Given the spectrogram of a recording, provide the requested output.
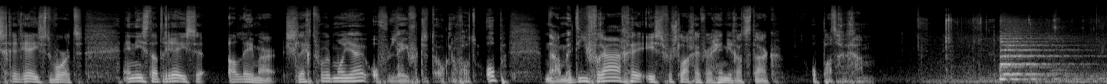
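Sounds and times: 
hiss: 0.0 - 11.0
speech: 0.1 - 8.8
electric car horn honking: 10.0 - 11.0.

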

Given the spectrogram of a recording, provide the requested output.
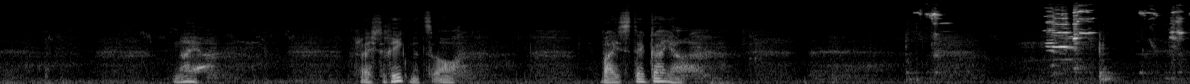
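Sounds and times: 
speech: 1.8 - 2.2, 3.6 - 4.8, 6.0 - 7.1
squeaking part that needs oil: 9.2 - 9.5, 10.4 - 11.8.

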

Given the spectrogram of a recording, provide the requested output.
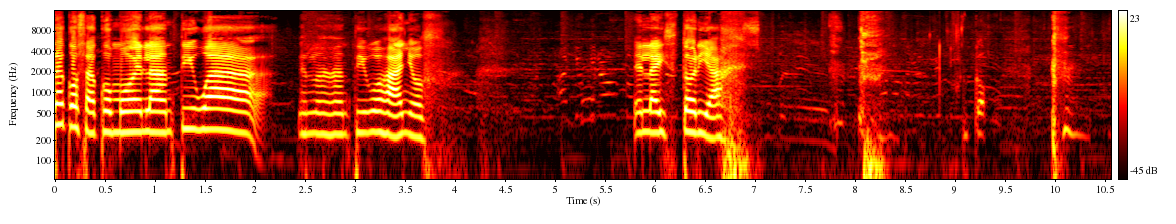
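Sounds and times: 
speech: 0.0 - 3.9, 5.8 - 7.0, 9.1 - 9.4
person coughing: 7.8 - 8.4, 10.0 - 10.4
throat clearing: 7.8 - 8.5, 10.0 - 10.4.

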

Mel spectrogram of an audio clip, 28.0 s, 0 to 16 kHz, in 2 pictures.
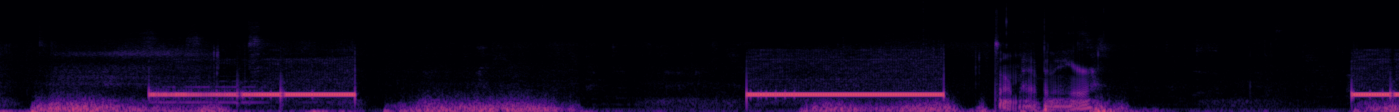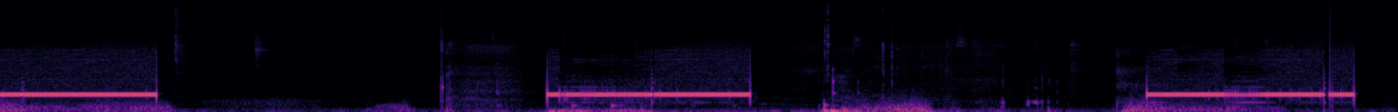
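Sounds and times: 
telephone ringing tone on the line: 1.4 - 3.6, 7.5 - 9.5, 13.5 - 15.6, 19.5 - 21.5, 25.5 - 27.6
person speaking: 10.0 - 11.2, 25.5 - 27.5.

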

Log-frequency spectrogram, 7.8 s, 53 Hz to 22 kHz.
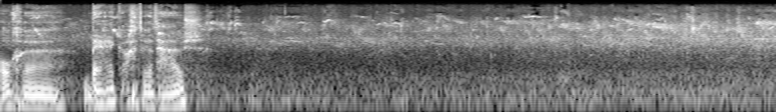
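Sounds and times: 
speech: 0.0 - 2.1
large flock of starlings twittering in the evening near a house: 0.0 - 7.7.

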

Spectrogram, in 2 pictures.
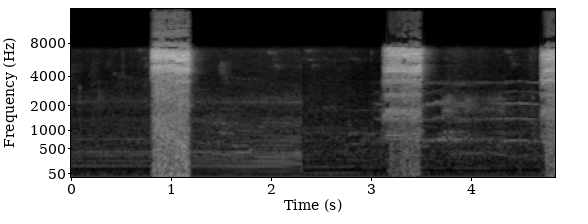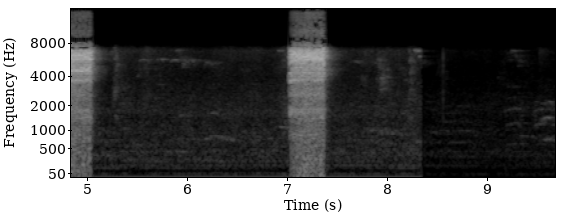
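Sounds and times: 
wild long-tailed shrike calling with grating bursts: 0.5 - 2.3, 3.1 - 5.2, 6.4 - 7.6.

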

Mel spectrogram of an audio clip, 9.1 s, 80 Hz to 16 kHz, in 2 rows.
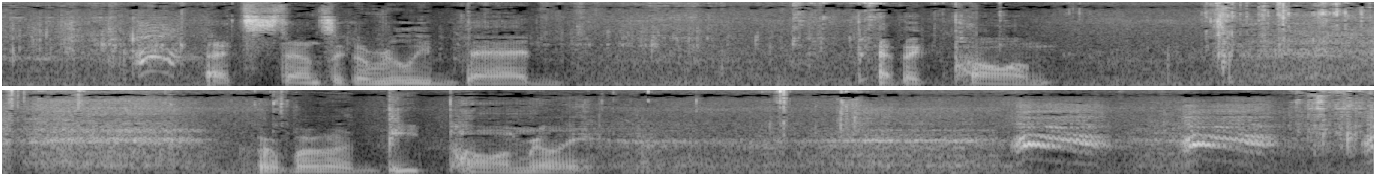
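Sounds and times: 
noise: 0.0 - 9.1
crows cawing outside a house: 0.4 - 0.7, 7.4 - 9.1
speech: 0.7 - 2.2, 2.9 - 4.2, 5.4 - 6.9.

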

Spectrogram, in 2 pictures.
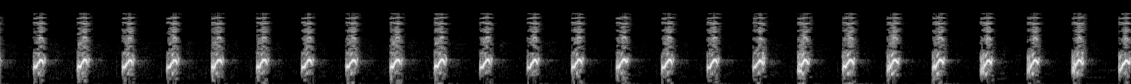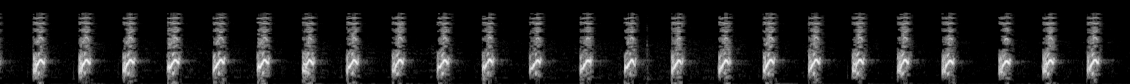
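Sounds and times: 
white-breasted waterhen lure call croaking: 0.0 - 22.6.

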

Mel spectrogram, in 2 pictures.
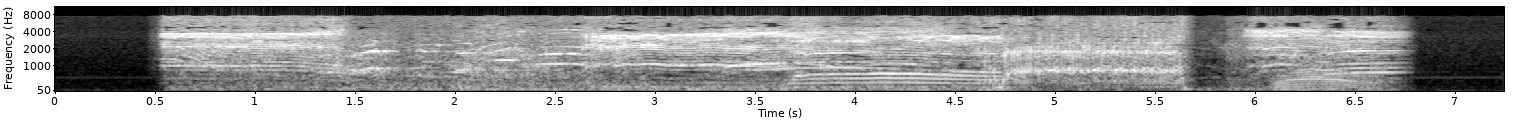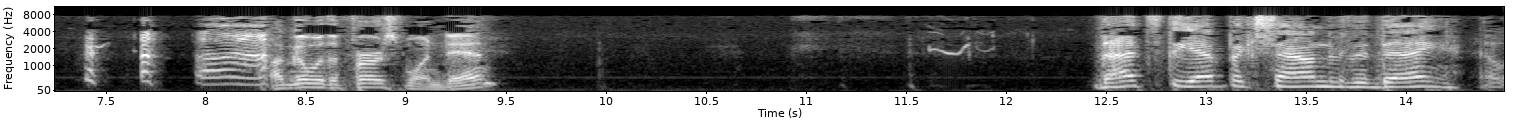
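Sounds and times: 
sheep bleating, one of them sick: 0.5 - 6.8
speech: 8.4 - 9.6, 12.5 - 14.4.

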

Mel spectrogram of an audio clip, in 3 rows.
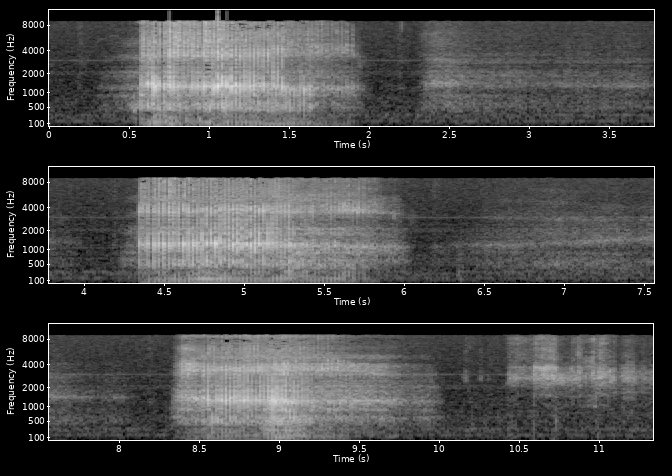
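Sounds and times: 
man snoring in his sleep: 0.4 - 2.0, 4.2 - 6.0, 8.3 - 10.0.

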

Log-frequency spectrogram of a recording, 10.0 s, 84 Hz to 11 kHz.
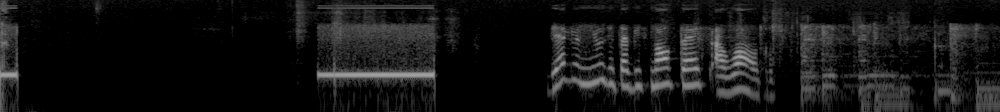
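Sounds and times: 
phone line ringing tone while a call is placed to a car dealership: 0.0 - 0.2, 3.2 - 4.4
speech: 5.6 - 8.4.

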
